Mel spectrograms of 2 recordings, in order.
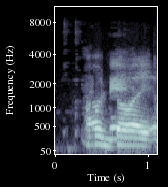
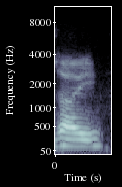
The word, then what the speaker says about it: dói: Dói, of course. My brain saw that and said Zoe. Reading it like it's Vietnamese. The only appropriate response is dói.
